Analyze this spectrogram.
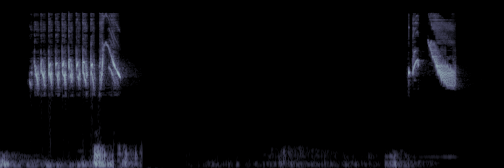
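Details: European goldfinch singing: a bright, rapid twittering trill of high buzzy notes lasting about a second, then a short rising phrase after a pause, with low rumbling background noise under the first phrase.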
